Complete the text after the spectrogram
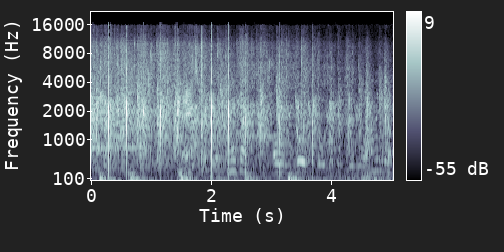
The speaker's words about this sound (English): Guys, give her a giant round of applause. …, everybody. Thank you.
